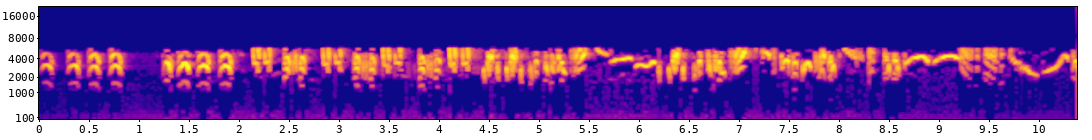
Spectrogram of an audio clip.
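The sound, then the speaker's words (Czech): Icterine warbler song: a fast, continuous jumble of high whistles, harsh scratchy notes and twittering chirps, delivered in quick repeated bursts without pause, clear and fairly loud with no voices. “Zpěv sedmihláska je směsicí nejrůznějších hvízdavých, skřípavých i švitořivých zvuků, přičemž charakteristické je, že mezi nejrůznější, několikrát po sobě opakované strofy, je zařazován pro sedmihláska typický výrazný motiv.”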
